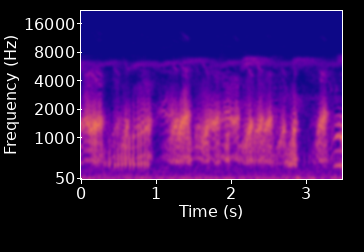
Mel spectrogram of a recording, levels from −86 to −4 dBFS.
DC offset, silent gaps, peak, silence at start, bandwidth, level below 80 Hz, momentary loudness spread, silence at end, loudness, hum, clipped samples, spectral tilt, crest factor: under 0.1%; none; -14 dBFS; 0 s; 16 kHz; -54 dBFS; 6 LU; 0 s; -33 LUFS; none; under 0.1%; -3 dB/octave; 20 dB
